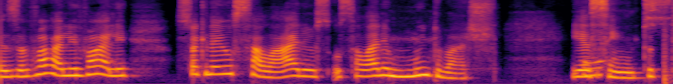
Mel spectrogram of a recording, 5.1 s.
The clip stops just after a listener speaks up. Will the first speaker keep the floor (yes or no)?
yes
